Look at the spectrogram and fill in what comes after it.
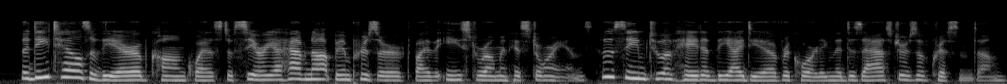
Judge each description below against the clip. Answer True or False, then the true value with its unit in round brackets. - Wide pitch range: False (3.1 semitones)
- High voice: True (200 Hz)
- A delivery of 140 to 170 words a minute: False (180 wpm)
